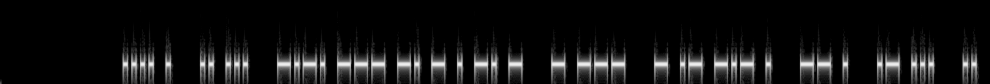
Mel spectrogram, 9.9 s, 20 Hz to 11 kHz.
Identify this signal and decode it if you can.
Morse code, heard as a keyed tone, about 28 wpm, 700 Hz. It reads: HE IS CONTENT TO TAKE ME AS I
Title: Sentences from Top 1000 Words - Review Part 6 - 28wpm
